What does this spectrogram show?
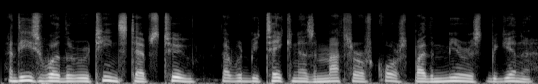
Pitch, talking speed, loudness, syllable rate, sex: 140 Hz, 225 wpm, -16 LUFS, 6.1 syllables/s, male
